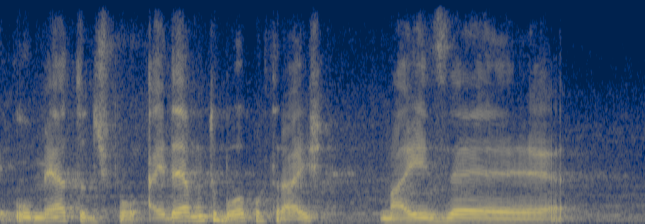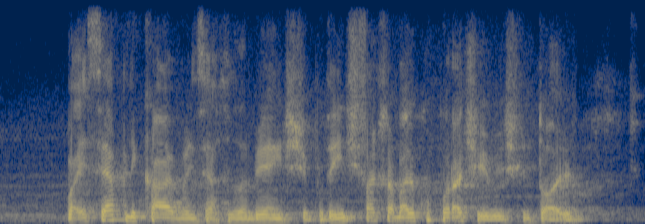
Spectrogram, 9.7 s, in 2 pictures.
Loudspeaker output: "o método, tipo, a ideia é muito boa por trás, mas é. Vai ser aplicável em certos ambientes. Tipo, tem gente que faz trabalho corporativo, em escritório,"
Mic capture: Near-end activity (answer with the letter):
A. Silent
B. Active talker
A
